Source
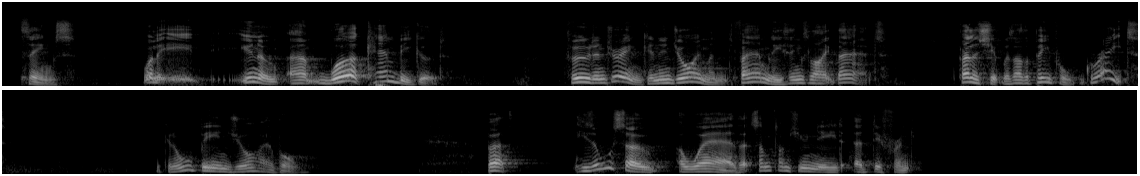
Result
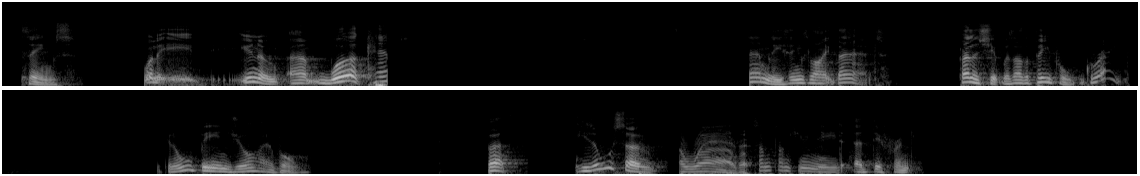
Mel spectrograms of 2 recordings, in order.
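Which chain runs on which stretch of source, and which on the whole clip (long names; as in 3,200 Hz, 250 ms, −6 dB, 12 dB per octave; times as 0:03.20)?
0:03.85–0:07.48: inverse Chebyshev high-pass filter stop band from 1,600 Hz, stop band 50 dB + amplitude tremolo 6 Hz, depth 52%
0:11.03–0:12.95: downward compressor 3 to 1, threshold −54 dBFS + low-pass filter 2,900 Hz 24 dB per octave
0:17.73–0:19.72: low-shelf EQ 200 Hz −11.5 dB + tube saturation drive 33 dB, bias 0.6 + low-pass filter 3,900 Hz
whole clip: noise gate −57 dBFS, range −18 dB; RIAA equalisation playback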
